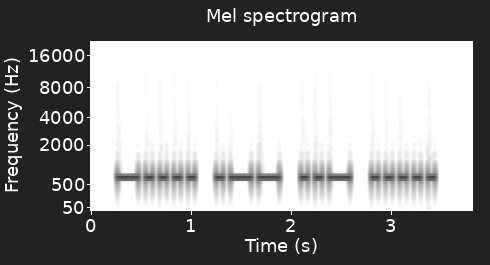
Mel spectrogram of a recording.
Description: Morse code, heard as a keyed tone, about 17 wpm, 700 Hz. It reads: 6WU5
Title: Four Challenging Letter-Number Combinations 17wpm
